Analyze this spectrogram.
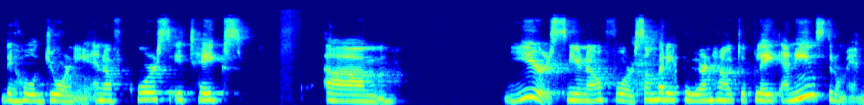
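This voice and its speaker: A woman with a Spanish accent speaks at a fairly slow pace in a fairly high, somewhat breathy pitch with fairly even intonation. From Colombia, border town near Venezuela. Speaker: documentary filmmaker. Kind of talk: talk to filmmakers. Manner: halting.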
